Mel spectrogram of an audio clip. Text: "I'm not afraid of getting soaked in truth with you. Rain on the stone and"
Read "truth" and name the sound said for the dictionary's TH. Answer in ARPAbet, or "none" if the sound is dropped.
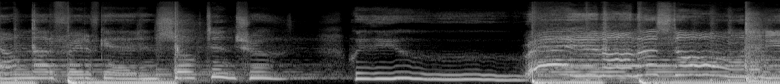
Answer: TH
